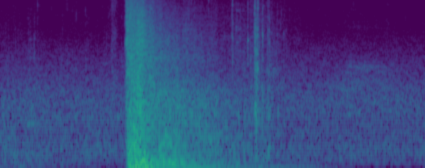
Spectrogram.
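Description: A loud bang bursts and fades away.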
